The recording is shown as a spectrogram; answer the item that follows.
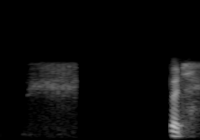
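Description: A short, breathy intake of breath from the lecturer, about half a second long, heard through narrow-band video-call audio, followed by complete silence until he starts speaking again near the end.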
